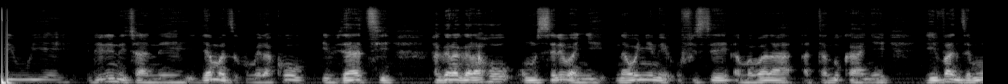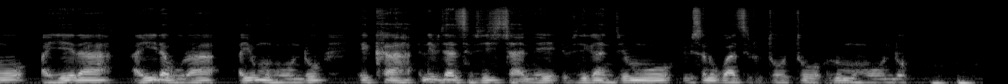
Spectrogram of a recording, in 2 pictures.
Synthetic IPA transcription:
iβuje̞ | ɾiɾinit͡ʃaːne̞ɾjaːmaze̞kume̞ɾakʰo̞ivjaːt͡si | haɡaɾaɡaɾaɦo̞umuse̞ɾe̞βaɲinawe̞ɲe̞ne̞ʔufise̞ʔamaβaɾaːtaːndukaɲe̞ | jivaːnze̞mŋo̞aje̞ɾaː | jiɾaβuɾaː | jomuɦoːndo̞ | ekʰanivjaːt͡sivjiːnʃ̬it͡ʃaːne̞vjiːɡaːɲd͡ʒe̞mŋo̞iβisonobɡwaːt͡siɾuto̞tʰo̞numuɦoːndo̞

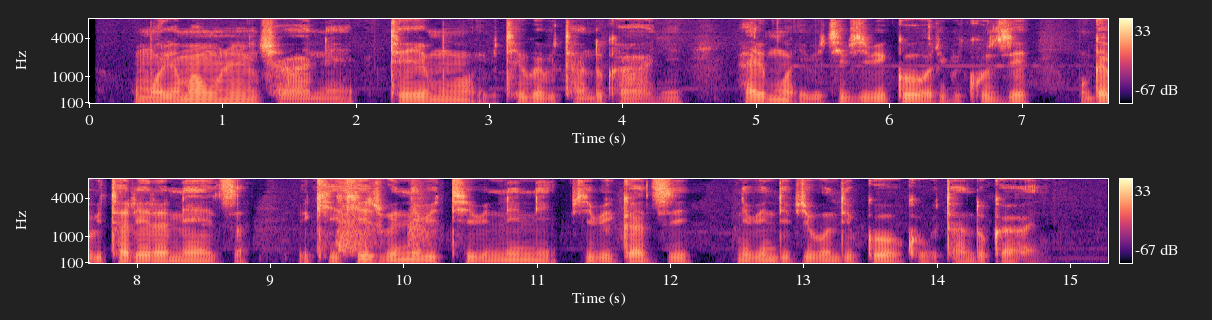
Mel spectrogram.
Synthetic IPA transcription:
umuɾimamuniːnit͡ʃaːne̞utʰe̞jemŋo̞ʔiβitʰe̞ɡwaβitʰaːndukʰaɲe̞ | haɾimŋo̞ʔiβitʰivjiβiɡo̞ɾiβikʰuze̞ | muɡaβitʰaɾe̞ːɾane̞ːza | βikʰikʰid͡ʒɡwe̞niβitʰiβininivjiβiɡazi | niβiːndivjuːβuːndib̚ɡo̞ːkʰo̞βutʰaːndukʰaːɲe̞

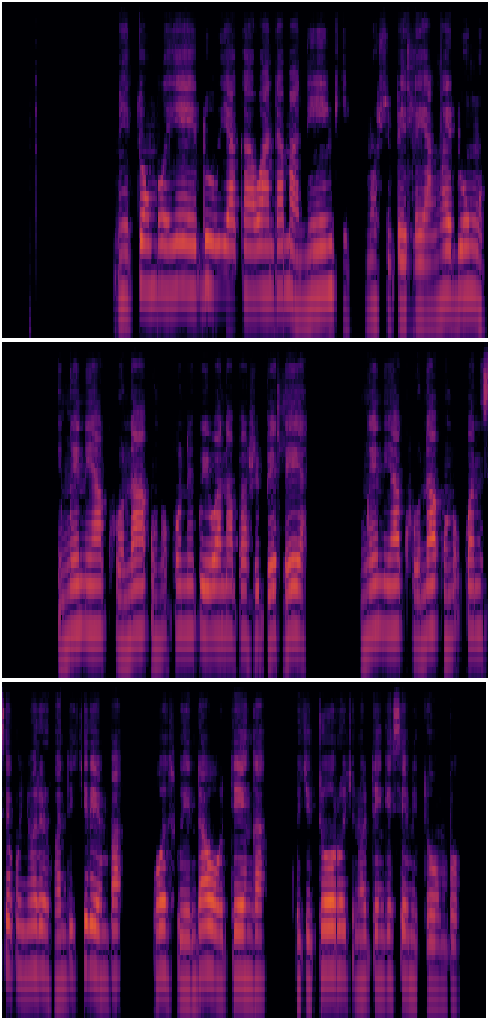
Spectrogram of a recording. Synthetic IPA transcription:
mito̞mbo̞je̞ɗujakawandamaniŋɡi | muʐibʱe̞ɮe̞jamwe̞ɗuːmwo | imwe̞nijakʰo̞naʔuno̞konekuiwanapaʐibʱe̞ɮe̞ja | imwe̞nijakʰo̞naʔuno̞̰kwanisekuɲo̞ɾe̞rwandit͡ʃiɾe̞mba | wʔozwe̞ndawote̞ŋɡa | kut͡ʃito̞ɾo̞t͡ʃino̞te̞ŋɡe̞semito̞ːmbo̞

